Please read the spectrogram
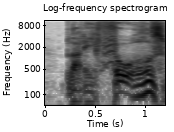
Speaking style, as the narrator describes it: Matt muttered

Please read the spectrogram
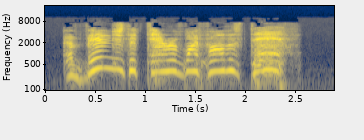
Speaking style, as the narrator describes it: he hissed

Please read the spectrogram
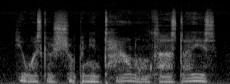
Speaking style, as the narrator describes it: whispered Johnny

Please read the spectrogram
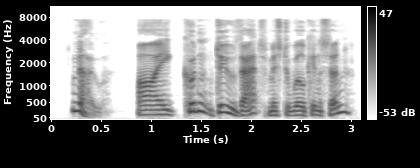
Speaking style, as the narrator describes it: said Moist, loudly, after a decent pause for dramatic effect

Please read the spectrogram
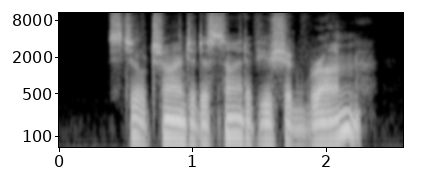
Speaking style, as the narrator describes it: Matt asked Min under his breath

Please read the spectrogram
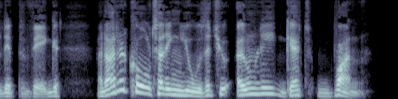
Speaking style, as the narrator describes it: he said a little stiffly

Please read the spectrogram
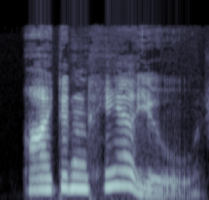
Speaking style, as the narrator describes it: purred

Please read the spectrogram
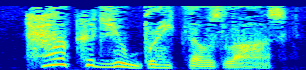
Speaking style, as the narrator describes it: Thraken sighed wearily

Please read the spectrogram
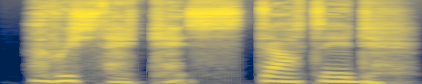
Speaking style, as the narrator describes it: the woman whispered to Ivy

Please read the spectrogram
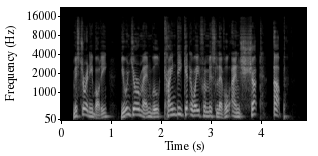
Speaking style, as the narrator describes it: said Mistress Weatherwax quickly

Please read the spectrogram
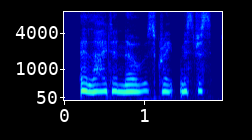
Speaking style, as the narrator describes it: she breathed

